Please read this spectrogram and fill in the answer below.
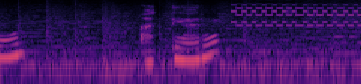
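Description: Mobile phone ringtone for an incoming call: a steady high electronic ring that comes back in near the end, after a short spoken word.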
